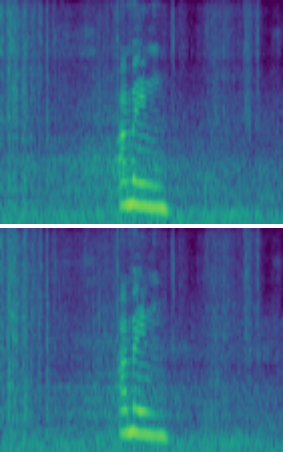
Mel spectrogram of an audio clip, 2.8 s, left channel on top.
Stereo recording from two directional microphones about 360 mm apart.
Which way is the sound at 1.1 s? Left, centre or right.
Centre.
